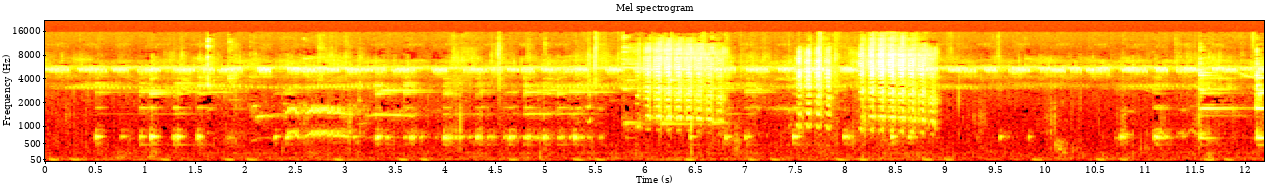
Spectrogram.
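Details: Relaxing big goat giving two pulsed, quavering bleats in the second half over a constant high-pitched whine and faint tonal chirps.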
